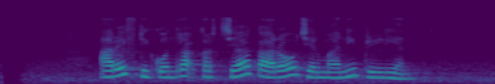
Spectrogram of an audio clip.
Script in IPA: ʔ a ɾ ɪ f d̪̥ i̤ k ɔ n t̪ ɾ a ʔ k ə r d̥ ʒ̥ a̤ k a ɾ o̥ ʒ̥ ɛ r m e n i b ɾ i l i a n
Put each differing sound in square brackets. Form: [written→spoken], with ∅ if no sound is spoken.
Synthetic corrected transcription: ʔ a ɾ ɪ f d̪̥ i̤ k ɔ n t̪ ɾ a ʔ k ə r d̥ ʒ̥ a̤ k a ɾ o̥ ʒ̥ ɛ r m [e→a] n i b ɾ i l i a n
